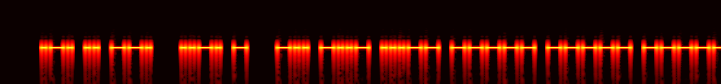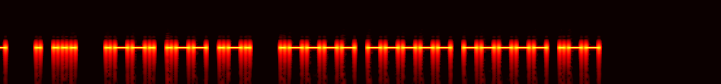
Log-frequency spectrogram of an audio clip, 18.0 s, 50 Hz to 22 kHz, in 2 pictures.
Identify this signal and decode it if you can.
Morse code, heard as a keyed tone, about 22 wpm, 700 Hz. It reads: RIG FT DX3000 ES PWR 100W
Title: Practice QSO - Exchange 2 - Info - 22wpm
